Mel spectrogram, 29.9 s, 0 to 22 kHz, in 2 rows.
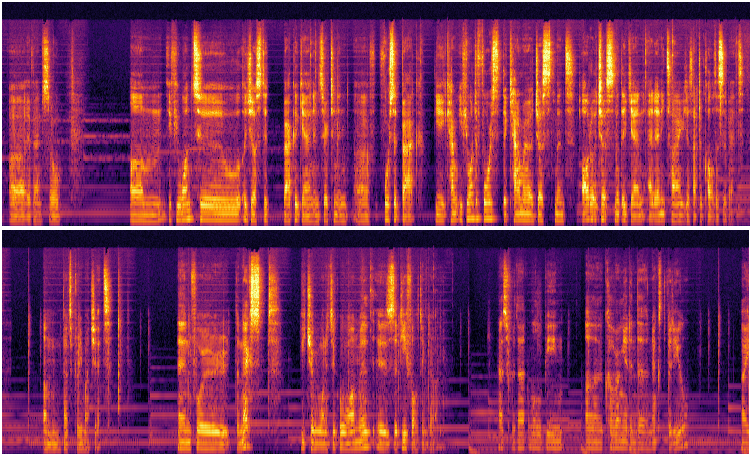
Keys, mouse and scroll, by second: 1.0 click, 6.1 click, 7.6 click, 9.2 click, 14.7 click, 20.9-22.3 scroll, 22.3 right click, 23.6 right click, 24.3 right click, 25.2 right click, 25.5 Escape, 25.7 Escape, 26.0 click, 26.5 click, 29.1-29.8 typing.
